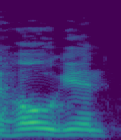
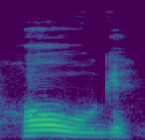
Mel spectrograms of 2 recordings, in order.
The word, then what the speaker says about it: Hogue: Caught by Hogan. Or not Hogan, Hogue.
